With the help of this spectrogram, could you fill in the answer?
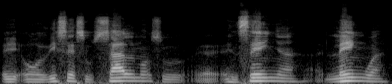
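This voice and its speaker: A man with a Mexican Spanish accent preaching a sermon as pastor, animated and shouting at times, calling his congregation "brothers" and asking them to answer "amen". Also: medium pitch, slow, vocal fry. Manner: addresses the congregation as brothers, asks yes or no.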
